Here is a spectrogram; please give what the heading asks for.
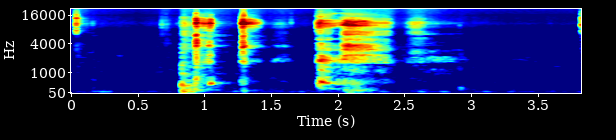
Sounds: Throat clearing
